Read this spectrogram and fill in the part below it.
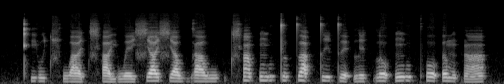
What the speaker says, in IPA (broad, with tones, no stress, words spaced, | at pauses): kʰju˧t͡ɕʰwa˨˩t͡ɕʰa˨˩j we˨˩ɕa˦ɕa˧w ɡa˦w | t͡ɕʰã˦p̚ŋu˥˧t̪ə˥˧ t̪a˦ʔt̪i˧t̪e˨ʔli˨t̚ lo˦ʔŋu˦pʰo˦ʔ ə˥˧mkã˨˦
